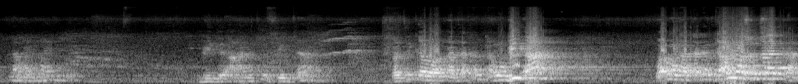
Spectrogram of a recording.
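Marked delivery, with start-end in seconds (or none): 3.9-7.9 stern warning. Real, not acted. Preacher warning strongly.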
